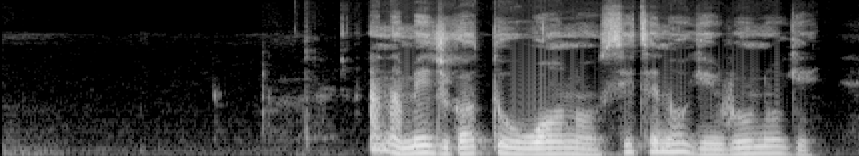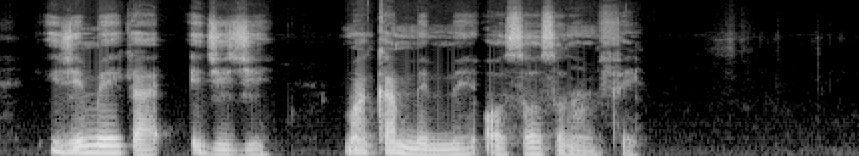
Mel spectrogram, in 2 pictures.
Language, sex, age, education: Igbo, female, 30-45, tertiary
